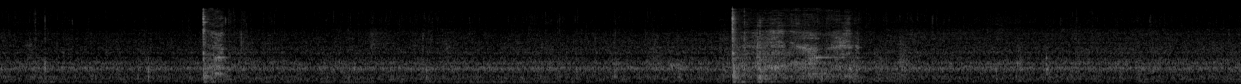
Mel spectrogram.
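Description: Orange peel boiling in thick sugar syrup, a steady bubbling hiss as it candies. A metal spoon clicks against the pot about two seconds in and again past seven seconds, the second followed by a moment of stirring.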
